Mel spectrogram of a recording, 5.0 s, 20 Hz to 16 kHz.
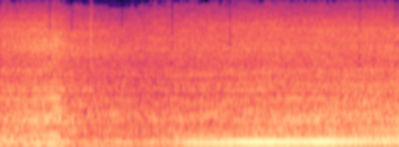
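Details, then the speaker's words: Citroën 2CV on its first drive with a replacement engine, recorded on board: a low drone rises smoothly as the throttle opens, with soft induction roar, wind noise, and no knocks or rattles. Much quieter than the old worn engine. "Lovely little engine."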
